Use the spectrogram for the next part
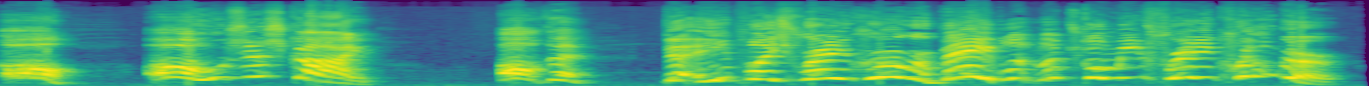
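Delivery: squeaky high, loud clueless voice; mock the clueless latecomer in a silly falsetto; mocking casual fan. Mocking the walk-in who got to meet Freddy, squeaky falsetto. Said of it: "and he goes".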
